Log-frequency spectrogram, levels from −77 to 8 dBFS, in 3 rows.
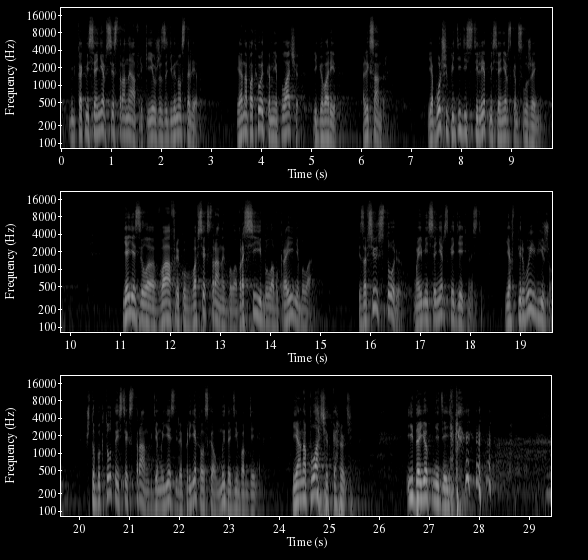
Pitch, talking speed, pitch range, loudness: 125 Hz, 150 wpm, 110-145 Hz, -38 LUFS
